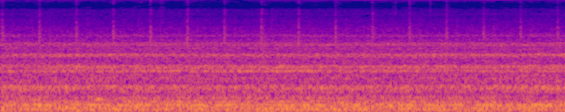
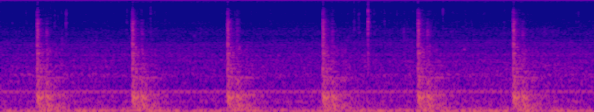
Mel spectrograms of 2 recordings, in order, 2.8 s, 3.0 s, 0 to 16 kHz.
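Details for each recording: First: Chinese diesel garage heater on high after cleaning out to cure fuel-related error codes E08 and E10, possibly a fuel cap venting problem; steady, even roar with constant whirring fan, no surging or knocking, exhaust clear and odorless. Running perfectly. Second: Chinese diesel heater with fuel-related error codes E08/E10 after installation changes, running a little rich and smoking: sharp, even ticks about twice a second over a faint tone, burner never catches; no ignition from carbon-blocked exhaust.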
